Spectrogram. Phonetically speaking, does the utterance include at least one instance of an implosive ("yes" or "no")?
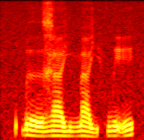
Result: yes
